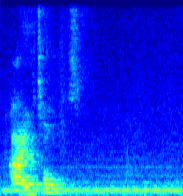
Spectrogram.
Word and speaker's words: ayatollah: The leaders in Iran are called ayatollahs. Bad pronunciation, that's Europeans again.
